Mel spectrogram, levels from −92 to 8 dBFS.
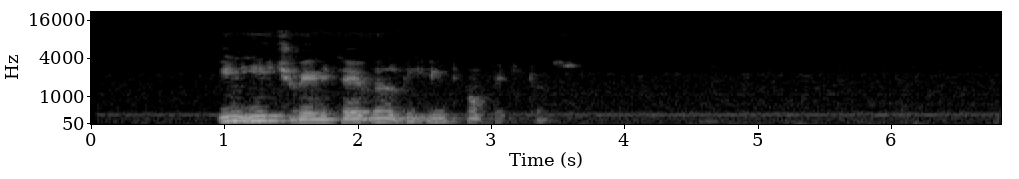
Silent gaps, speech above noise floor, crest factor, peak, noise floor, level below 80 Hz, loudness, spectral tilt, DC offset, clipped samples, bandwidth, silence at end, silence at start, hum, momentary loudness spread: none; 37 dB; 20 dB; -20 dBFS; -72 dBFS; -72 dBFS; -36 LUFS; -8 dB/octave; under 0.1%; under 0.1%; 11 kHz; 3.2 s; 0.95 s; none; 26 LU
